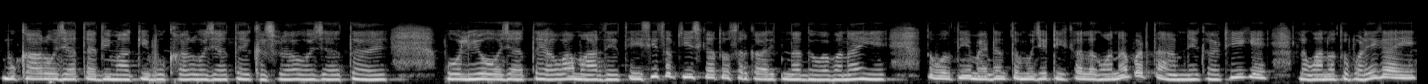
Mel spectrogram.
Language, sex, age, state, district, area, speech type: Hindi, female, 30-45, Uttar Pradesh, Prayagraj, urban, spontaneous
